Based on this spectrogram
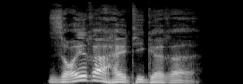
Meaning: inflection of säurehaltig: 1. strong/mixed nominative/accusative feminine singular comparative degree 2. strong nominative/accusative plural comparative degree
- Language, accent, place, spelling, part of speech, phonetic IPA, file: German, Germany, Berlin, säurehaltigere, adjective, [ˈzɔɪ̯ʁəˌhaltɪɡəʁə], De-säurehaltigere.ogg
